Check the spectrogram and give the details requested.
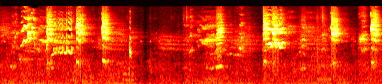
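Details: Pure-subspecies Moluccan red lories producing harsh, grating screeches and squeaky chatter in irregular bursts, with a quieter stretch in the middle.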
